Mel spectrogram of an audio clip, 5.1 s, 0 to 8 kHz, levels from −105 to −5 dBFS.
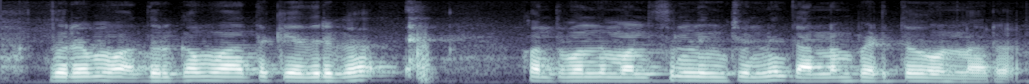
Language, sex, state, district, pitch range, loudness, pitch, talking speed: Telugu, male, Andhra Pradesh, Manyam, 130-140 Hz, -15 LUFS, 135 Hz, 115 wpm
